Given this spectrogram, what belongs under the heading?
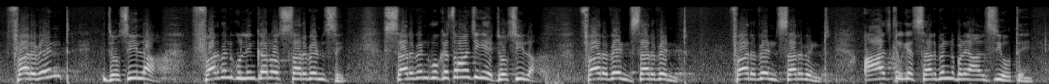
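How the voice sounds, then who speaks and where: High-pitched gravelly male teacher. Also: a little hiss or hum. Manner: repetitive, drills words with memory links. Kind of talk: vocabulary lecture with memory tricks.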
